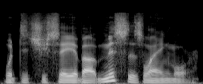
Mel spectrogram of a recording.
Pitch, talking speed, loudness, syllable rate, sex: 95 Hz, 205 wpm, -18 LUFS, 5.1 syllables/s, male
